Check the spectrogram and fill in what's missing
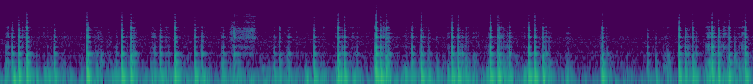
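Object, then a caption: Flat wooden board. Fingertips tap and scratch the face and edge of a long, flat, light wooden board that is solid and held in both hands. A quick, irregular series of dull, low knocks with very short ring is heard, with a brief soft scratching rustle between them.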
